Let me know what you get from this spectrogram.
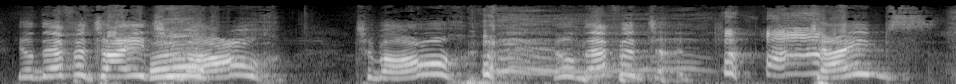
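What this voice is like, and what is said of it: Weak attempt at a Scouse accent. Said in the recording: “a Scousers version ... Scouser ... I can't do any accents”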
